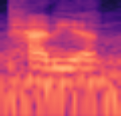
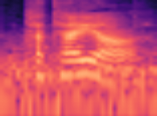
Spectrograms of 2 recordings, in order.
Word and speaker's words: Pattaya: a tiny plane and headed to patio or as the locals say it Pattaya landing into Nepal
